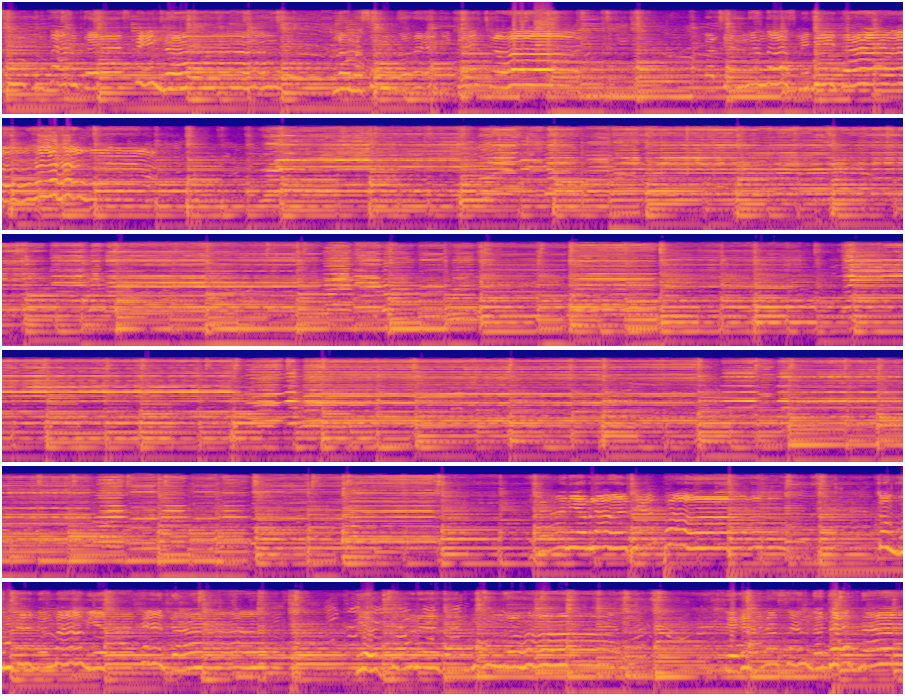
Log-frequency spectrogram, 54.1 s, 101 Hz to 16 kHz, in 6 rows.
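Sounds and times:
person singing: 0:00.0 - 0:54.0
strummed guitars: 0:00.0 - 0:54.0
lead melody of held notes: 0:11.2 - 0:41.3.

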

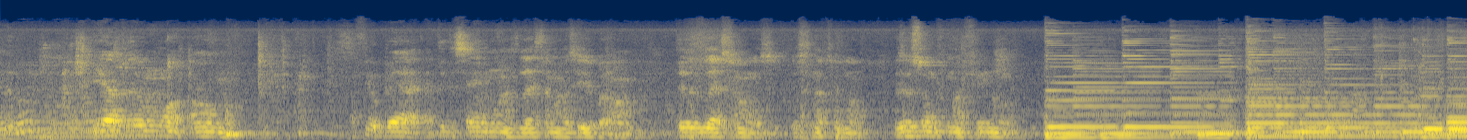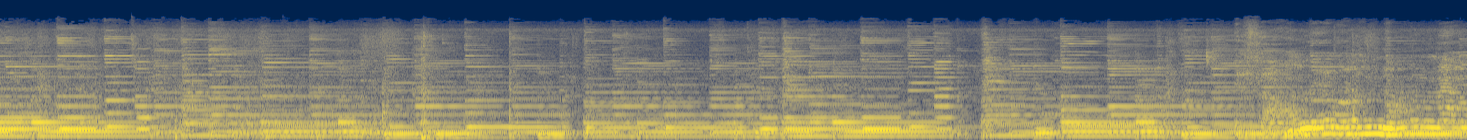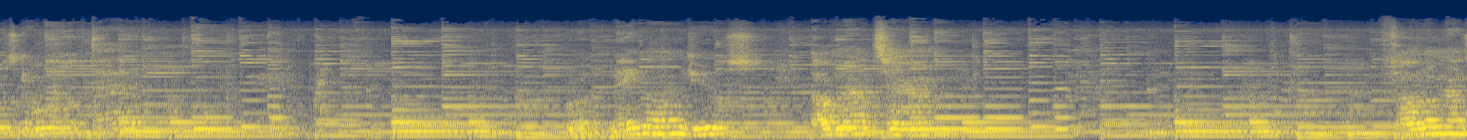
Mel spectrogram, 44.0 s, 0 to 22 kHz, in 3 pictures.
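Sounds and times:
acoustic guitar chords: 0:00.0 - 0:44.0.

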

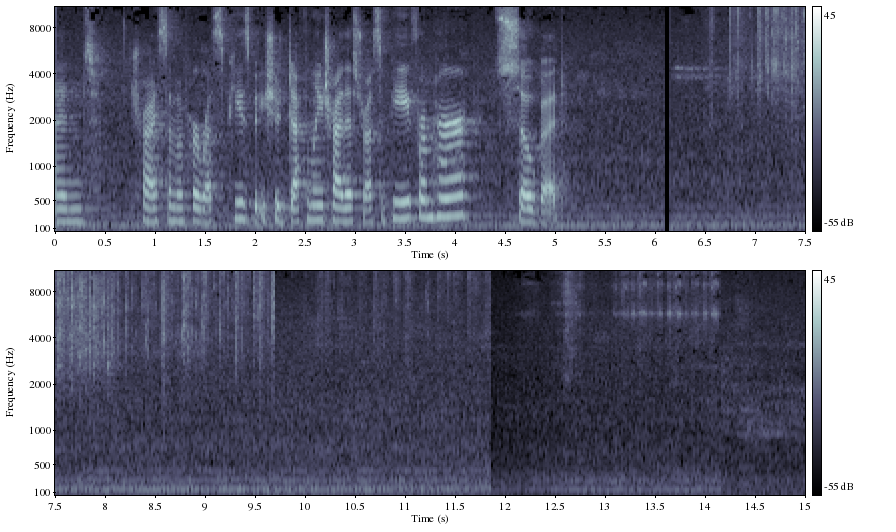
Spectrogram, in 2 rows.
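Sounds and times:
steady low hum: 0:00.0 - 0:15.0
seasoning shaker rattling: 0:06.5 - 0:14.2.

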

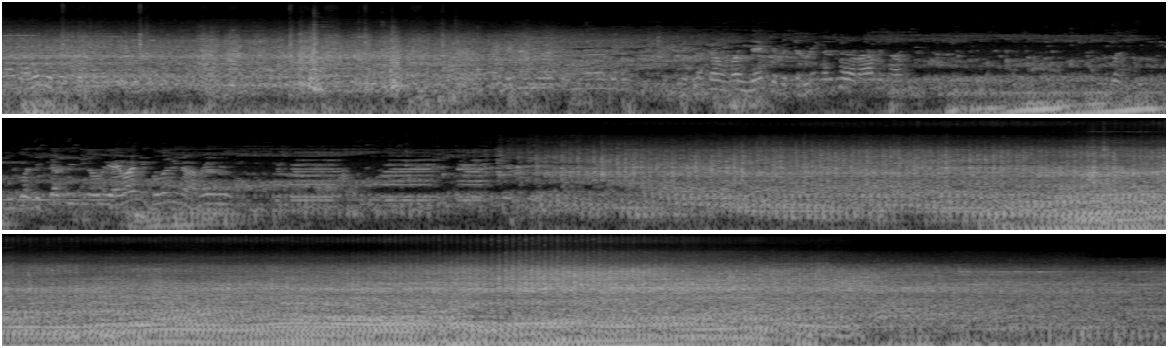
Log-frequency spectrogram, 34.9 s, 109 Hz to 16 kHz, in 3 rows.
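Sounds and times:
road noise: 0:00.0 - 0:34.9
vehicle engine running: 0:00.0 - 0:34.9.

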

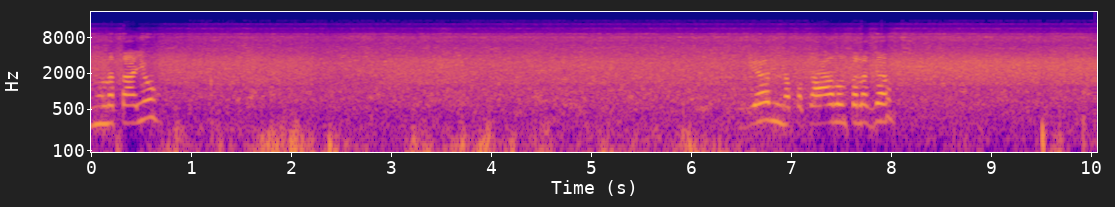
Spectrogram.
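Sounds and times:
wind buffeting microphone: 0:00.0 - 0:08.0, 0:08.7 - 0:10.0
surf breaking on shore: 0:00.0 - 0:10.0.

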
